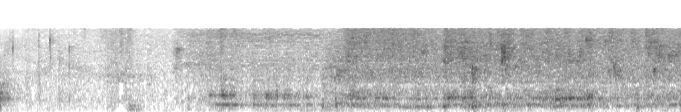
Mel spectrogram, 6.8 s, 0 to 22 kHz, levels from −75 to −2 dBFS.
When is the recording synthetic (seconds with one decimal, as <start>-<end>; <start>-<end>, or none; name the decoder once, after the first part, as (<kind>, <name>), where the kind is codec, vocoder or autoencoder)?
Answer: 2.6-6.0 (vocoder, Vocos)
